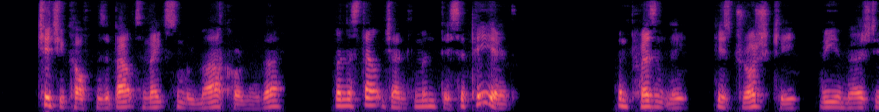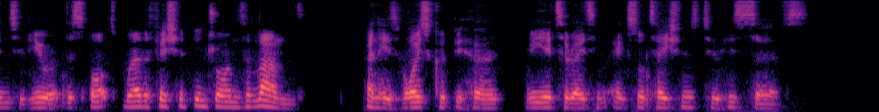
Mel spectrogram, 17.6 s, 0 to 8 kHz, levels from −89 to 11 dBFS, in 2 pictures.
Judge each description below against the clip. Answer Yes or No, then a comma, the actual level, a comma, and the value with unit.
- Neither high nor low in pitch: Yes, medium, 155 Hz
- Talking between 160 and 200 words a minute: No, average, 150 wpm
